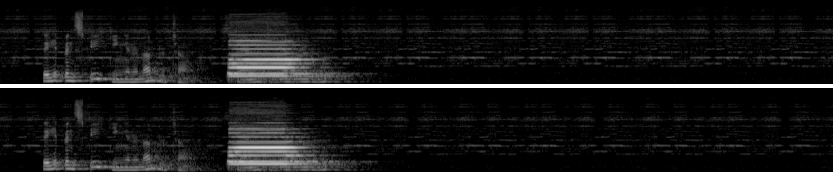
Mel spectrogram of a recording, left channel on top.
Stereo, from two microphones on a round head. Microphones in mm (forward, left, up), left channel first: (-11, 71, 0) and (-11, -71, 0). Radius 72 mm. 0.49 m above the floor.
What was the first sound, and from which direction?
A man speaking, centre (ahead or behind).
